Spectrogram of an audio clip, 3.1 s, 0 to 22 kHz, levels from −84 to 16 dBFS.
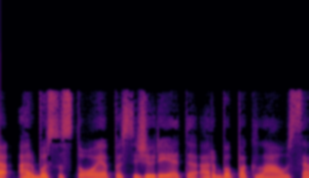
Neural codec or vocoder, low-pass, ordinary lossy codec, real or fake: codec, 24 kHz, 0.9 kbps, WavTokenizer, large speech release; 10.8 kHz; MP3, 48 kbps; fake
